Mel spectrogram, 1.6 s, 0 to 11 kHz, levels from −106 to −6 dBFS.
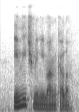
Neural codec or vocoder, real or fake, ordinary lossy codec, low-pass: codec, 16 kHz, 2 kbps, FunCodec, trained on LibriTTS, 25 frames a second; fake; Opus, 16 kbps; 7.2 kHz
